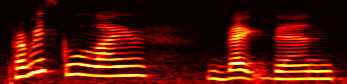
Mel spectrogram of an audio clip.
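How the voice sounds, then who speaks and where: A woman's voice: high voice, lively intonation, takes it slowly, a crowd in the background. Chatty young woman. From Taiwan. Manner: chatty, lots of filler "like". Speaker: podcast guest. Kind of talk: casual chat.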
